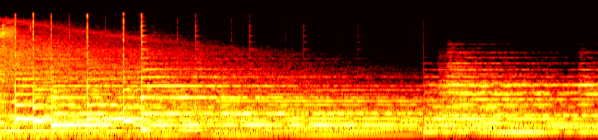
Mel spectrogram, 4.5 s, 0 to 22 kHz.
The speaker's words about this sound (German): Die Glocken auf dem Friedhof in Grimma rufen zur Beisetzung eines Verstorbenen. Es ist ein sonniger Morgen im November. Der fast 500 Jahre alte Gottesacker ruht in stiller Schönheit.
